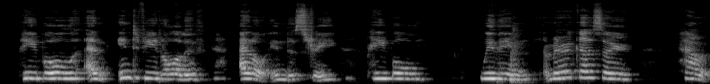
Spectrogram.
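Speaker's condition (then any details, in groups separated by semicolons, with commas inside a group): Cerebral palsy; wheelchair user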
